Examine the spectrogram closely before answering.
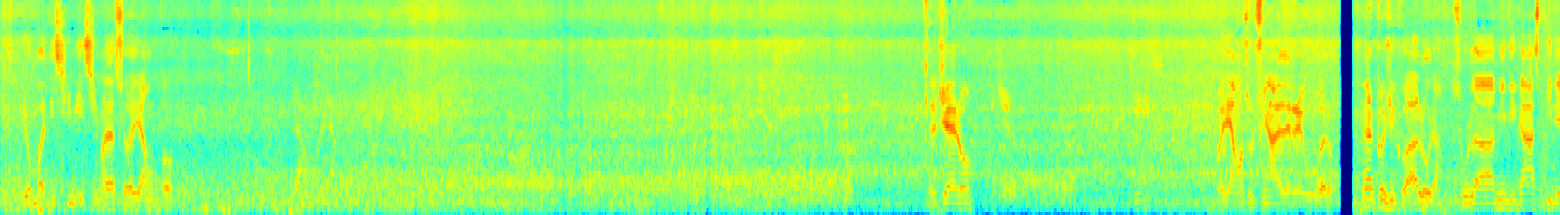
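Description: Waves break and wash up on a beach close by.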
